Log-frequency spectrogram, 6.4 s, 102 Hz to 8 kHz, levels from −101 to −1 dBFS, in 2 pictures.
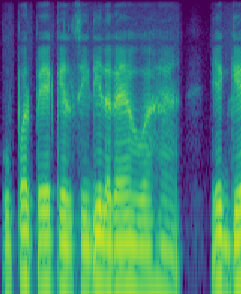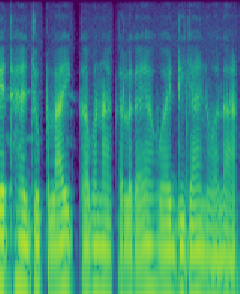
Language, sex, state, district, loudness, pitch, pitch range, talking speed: Hindi, male, Jharkhand, Palamu, -18 LUFS, 105 Hz, 100-110 Hz, 175 wpm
